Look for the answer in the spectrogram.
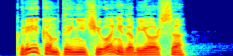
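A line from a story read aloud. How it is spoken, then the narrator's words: Calm warning. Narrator (Russian): спокойно предупредил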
